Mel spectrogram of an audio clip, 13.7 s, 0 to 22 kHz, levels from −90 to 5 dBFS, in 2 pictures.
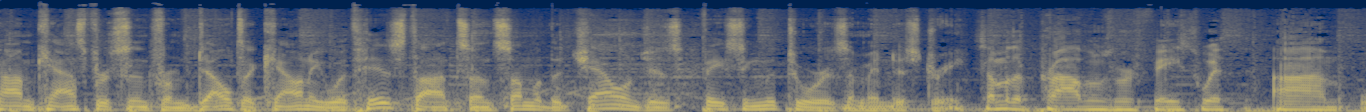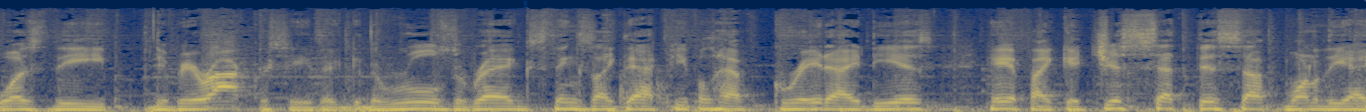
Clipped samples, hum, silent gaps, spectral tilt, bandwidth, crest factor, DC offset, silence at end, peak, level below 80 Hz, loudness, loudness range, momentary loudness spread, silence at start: under 0.1%; none; none; -4.5 dB/octave; 18 kHz; 16 dB; under 0.1%; 0 s; 0 dBFS; -30 dBFS; -18 LUFS; 2 LU; 4 LU; 0 s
